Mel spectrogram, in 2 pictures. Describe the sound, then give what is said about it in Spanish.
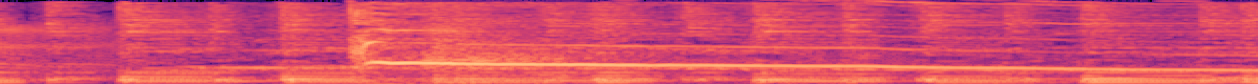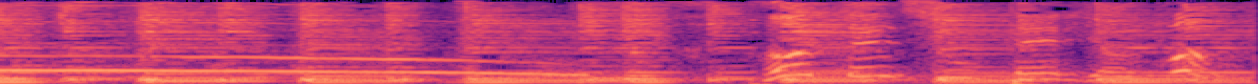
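Wolf-like howling from a group: a long, loud wail that slides steadily downward in pitch for several seconds over a rhythmic music bed, with the music continuing alone afterward. “Ahora sí, atención, todas las tropas. ¡Aullar!”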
